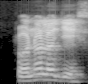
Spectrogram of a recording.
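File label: "kronologis", Malay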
